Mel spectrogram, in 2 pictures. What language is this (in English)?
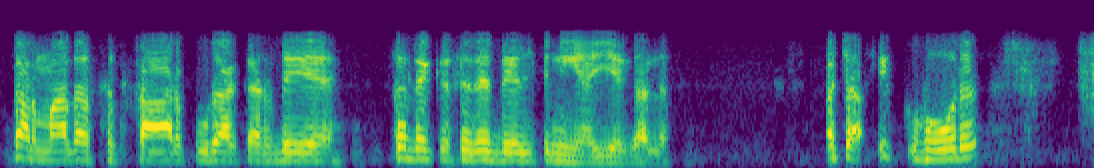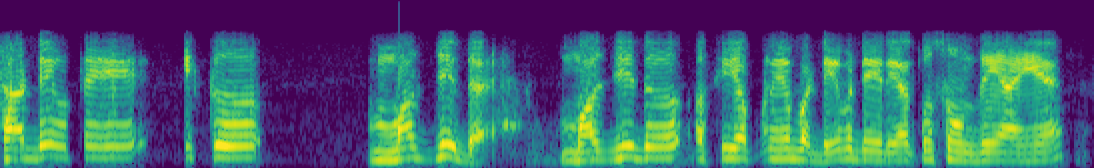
Punjabi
